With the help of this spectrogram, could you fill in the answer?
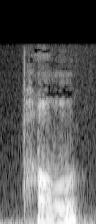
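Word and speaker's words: Pwll: P-U-double-L is pronounced? Pole. Pole. Pole. How's it go? Pole. Pole. It is Welsh.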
